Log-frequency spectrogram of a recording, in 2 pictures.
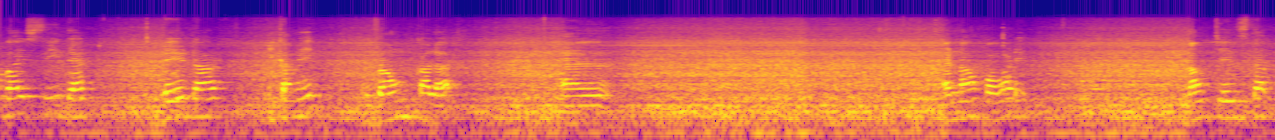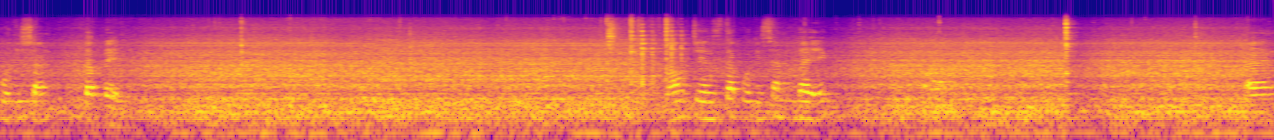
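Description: Food sizzles steadily in a hot frying pan.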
